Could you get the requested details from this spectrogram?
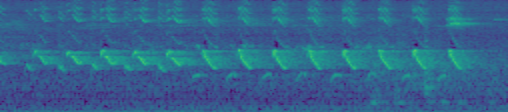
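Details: Northern cardinal singing in the morning: a steady run of about a dozen clear, downslurred whistled notes, roughly three per second, with a constant low rumble of background noise.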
